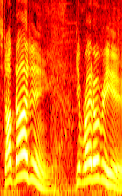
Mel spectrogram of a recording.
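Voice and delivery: high, loud yell at the enemy; frustrated shout. Real, not acted.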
